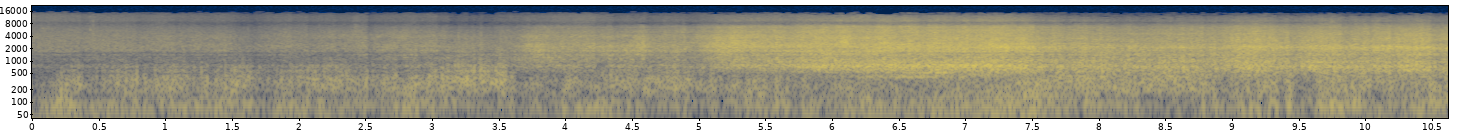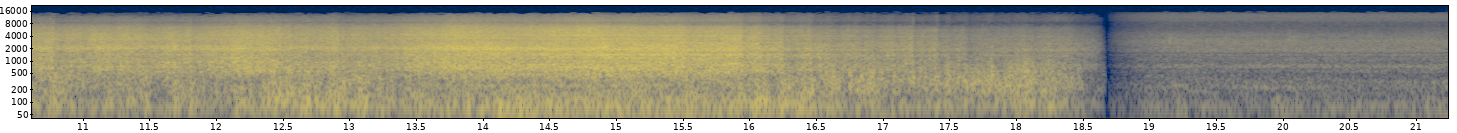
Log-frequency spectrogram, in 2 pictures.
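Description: GWR High Speed Train (InterCity 125) passing at speed: the Class 43 diesel power car running under power, with the rumble of the train on the rails. It builds to its loudest from about five seconds in, then cuts off suddenly near the end.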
